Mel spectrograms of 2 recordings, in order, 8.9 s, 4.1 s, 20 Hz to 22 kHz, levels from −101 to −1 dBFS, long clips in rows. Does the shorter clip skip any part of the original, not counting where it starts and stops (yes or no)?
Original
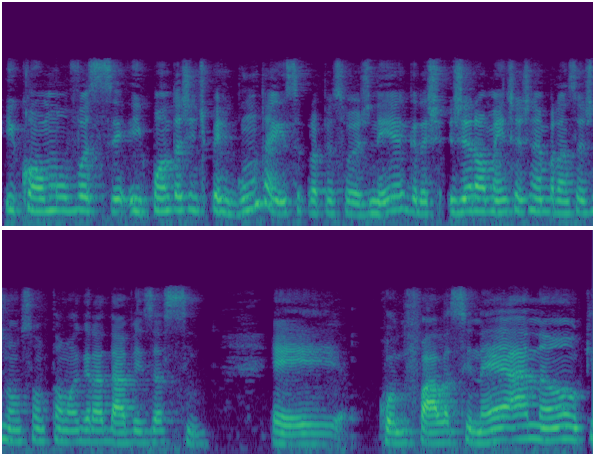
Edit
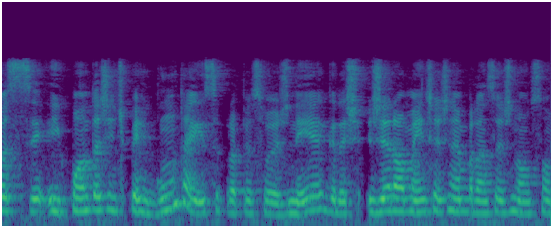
no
